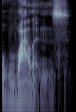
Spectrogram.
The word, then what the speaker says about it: valens: it was a consonant like in the word valens which means strong although the romans would have pronounced it closer to wallins eventually the letter came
